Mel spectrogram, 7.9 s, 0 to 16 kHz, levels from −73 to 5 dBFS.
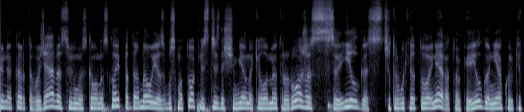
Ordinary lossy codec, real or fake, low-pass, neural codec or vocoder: Opus, 32 kbps; fake; 14.4 kHz; autoencoder, 48 kHz, 32 numbers a frame, DAC-VAE, trained on Japanese speech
